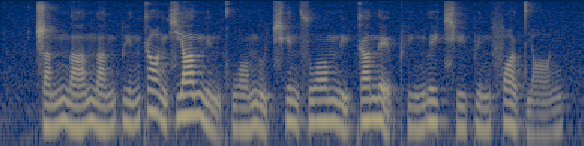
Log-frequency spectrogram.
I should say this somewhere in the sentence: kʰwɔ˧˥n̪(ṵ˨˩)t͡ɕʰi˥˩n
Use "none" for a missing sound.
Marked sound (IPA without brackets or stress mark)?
ṵ˨˩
